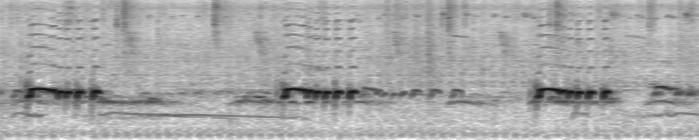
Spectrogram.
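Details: Local zebra dove singing to provoke rivals into answering: three bright bursts of rapid staccato cooing notes, each about half a second, roughly every two seconds, with fainter dove cooing and a low hum behind.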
